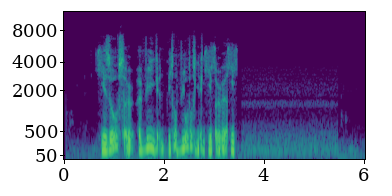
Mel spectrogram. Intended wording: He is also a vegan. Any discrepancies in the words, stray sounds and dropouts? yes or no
yes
